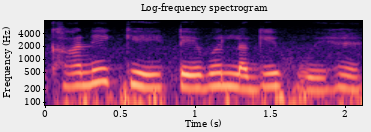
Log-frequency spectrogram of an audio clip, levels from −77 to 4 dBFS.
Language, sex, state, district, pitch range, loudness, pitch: Hindi, female, Himachal Pradesh, Shimla, 210-240 Hz, -13 LUFS, 225 Hz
